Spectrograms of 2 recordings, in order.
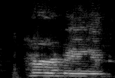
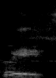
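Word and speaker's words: Hermès: Well, you, a lot of them can't even fucking pronounce it because it's Hermes. They be like, I want one of them Hermes Birkin bags. No, baby, it's Hermes.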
